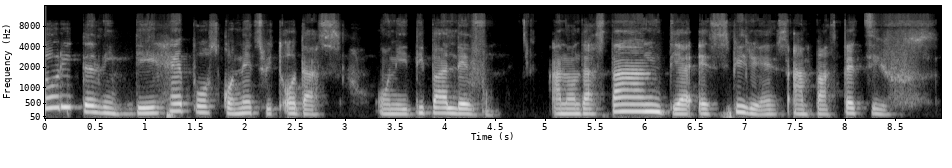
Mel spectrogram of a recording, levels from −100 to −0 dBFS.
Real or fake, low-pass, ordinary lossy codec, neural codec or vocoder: real; 9.9 kHz; Opus, 16 kbps; none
